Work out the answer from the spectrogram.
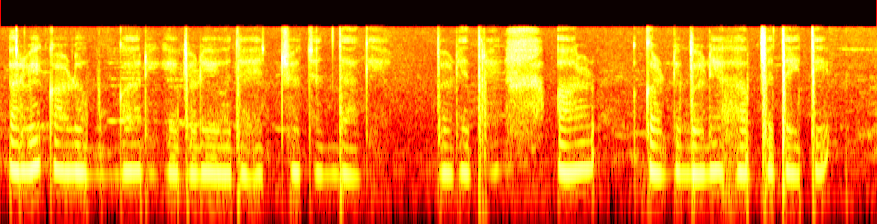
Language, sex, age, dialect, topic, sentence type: Kannada, female, 18-24, Dharwad Kannada, agriculture, statement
